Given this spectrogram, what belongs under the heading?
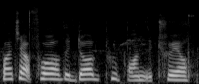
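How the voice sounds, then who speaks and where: A woman films as she walks a forest trail, answering her companion with short, easygoing replies. Her voice is slightly high yet mellow, with faint outdoor noise behind. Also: brisk. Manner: laughs easily, short agreeing replies. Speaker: vlogger filming the hike. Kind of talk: casual chat. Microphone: handheld camera.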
